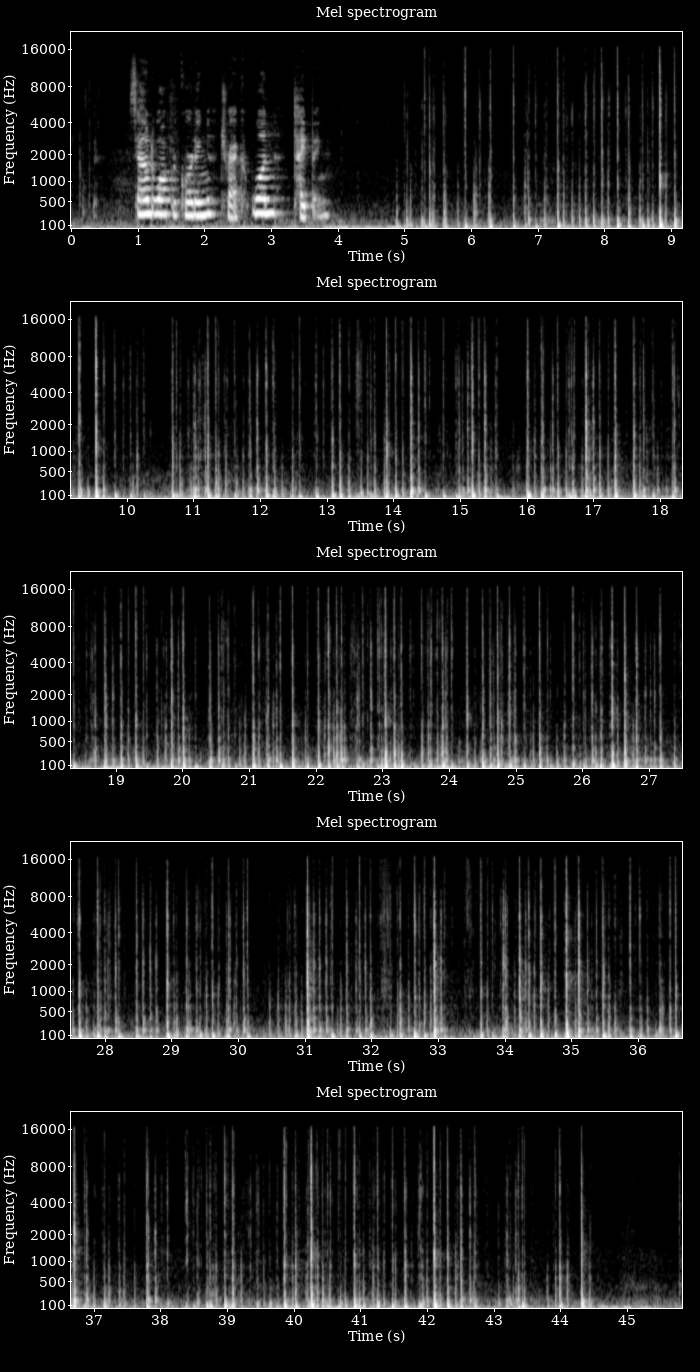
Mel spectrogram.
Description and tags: Typing on a mac computer keyboard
